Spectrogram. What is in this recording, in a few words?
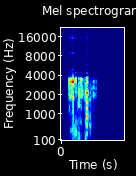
Police Spec Ops Tac 4, p25; wake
